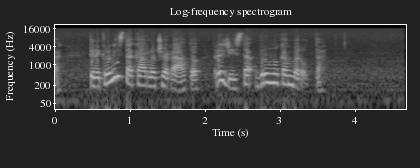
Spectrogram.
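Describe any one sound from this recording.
A woman speaks calmly and clearly into a microphone, close by.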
